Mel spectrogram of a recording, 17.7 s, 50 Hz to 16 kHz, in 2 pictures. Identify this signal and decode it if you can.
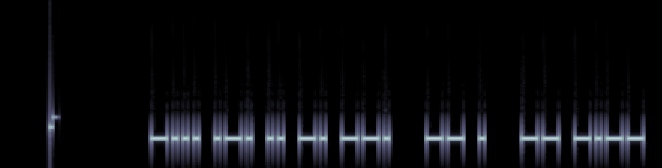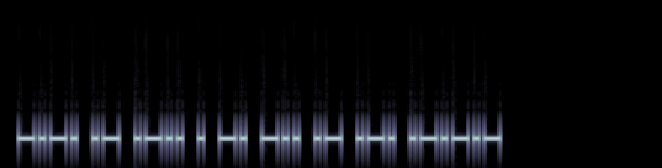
Morse code, heard as a keyed tone, about 17 wpm, 700 Hz. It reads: BRING ME MY CALENDAR.
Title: Sentences from Top 1600 Words 17wpm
